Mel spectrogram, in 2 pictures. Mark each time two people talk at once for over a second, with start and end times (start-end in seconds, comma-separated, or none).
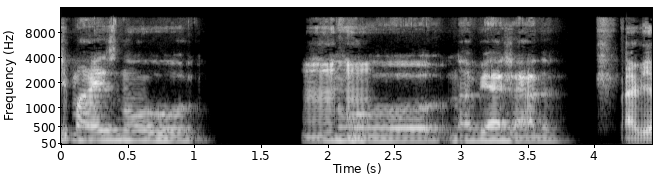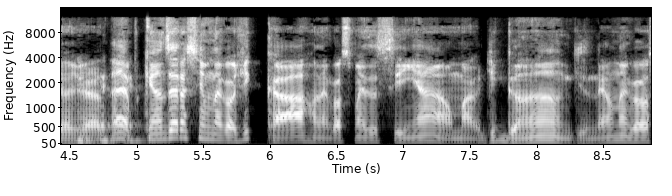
none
